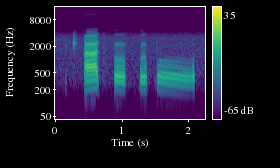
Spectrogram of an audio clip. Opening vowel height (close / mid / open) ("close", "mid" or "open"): open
